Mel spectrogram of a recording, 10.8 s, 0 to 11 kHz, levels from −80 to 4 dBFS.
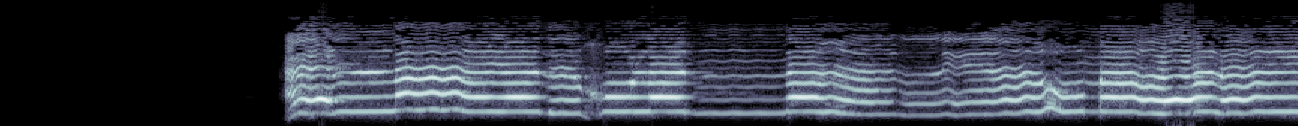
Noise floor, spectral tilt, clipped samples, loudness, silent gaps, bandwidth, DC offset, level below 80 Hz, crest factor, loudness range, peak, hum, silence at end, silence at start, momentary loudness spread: under -90 dBFS; -2 dB/octave; under 0.1%; -9 LUFS; none; 6.4 kHz; under 0.1%; -76 dBFS; 10 dB; 4 LU; 0 dBFS; none; 0 s; 2.35 s; 18 LU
